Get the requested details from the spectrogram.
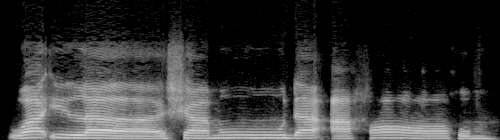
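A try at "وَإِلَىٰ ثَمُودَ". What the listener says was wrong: Sa-nya ujung lidah. Cedal ya. Wa ila samuda.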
